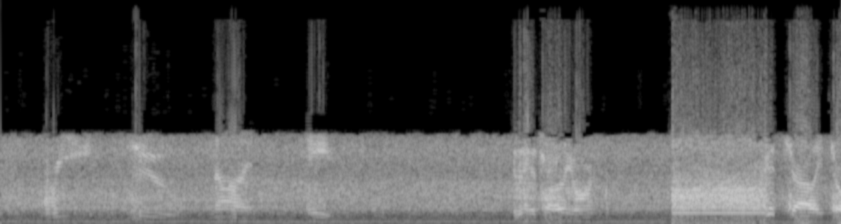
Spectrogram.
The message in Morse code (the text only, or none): none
